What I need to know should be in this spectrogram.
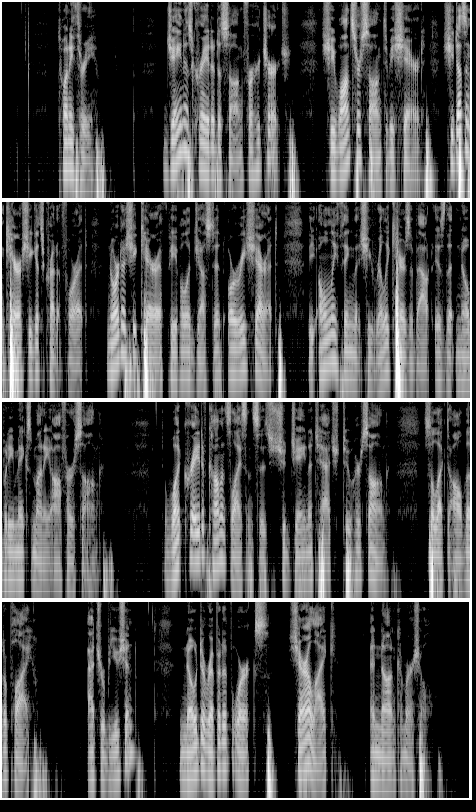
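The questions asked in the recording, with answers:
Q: What Creative Commons licenses should Jane attach to her song?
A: non-commercial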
